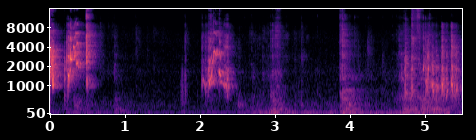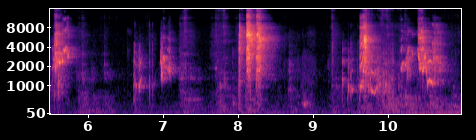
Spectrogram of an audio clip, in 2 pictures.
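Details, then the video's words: Budgies in a small aviary, free flying and playing, produce scattered scratchy chirps and twittering notes, loosely spaced at first, then clustering into busier, louder bursts toward the end. "Budgies parrot #chirping sound"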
